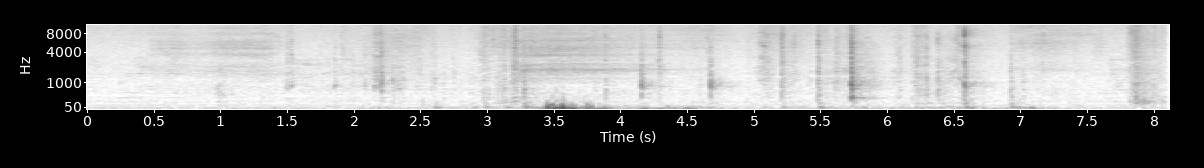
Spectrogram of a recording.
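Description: Handling noise from a hard plastic card case being moved on a tabletop: a heavy low thump about three and a half seconds in, then several light clicks and taps.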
